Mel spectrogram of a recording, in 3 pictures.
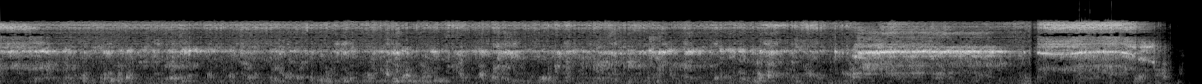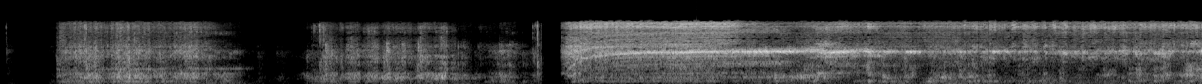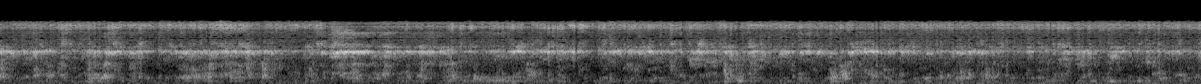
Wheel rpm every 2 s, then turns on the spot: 230, 230, 230, 230, 230, 190, 20, 20, 20, 170, 230, 230, 230, 230, 230, 230, 230, 230.
12-16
